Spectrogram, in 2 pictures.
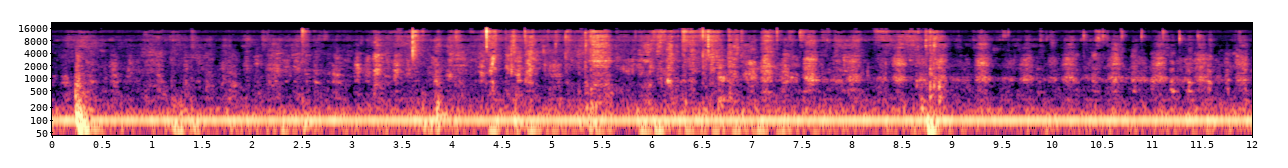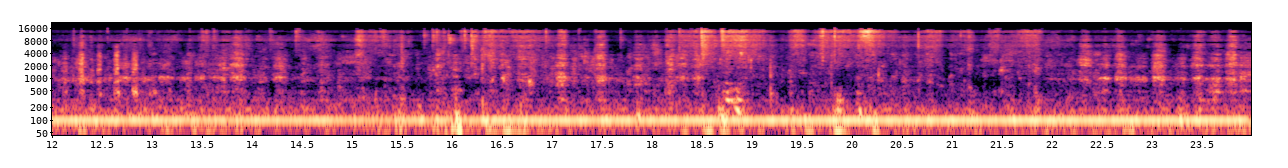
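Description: Dogs panting, with scattered light clicks and scuffles and a sharp knock just after the start, over a steady low hum.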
